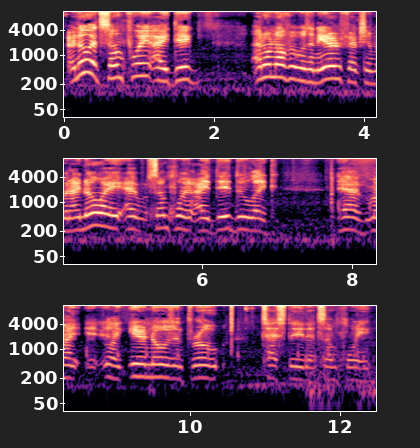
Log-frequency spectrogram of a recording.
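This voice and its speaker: A raspy-voiced live streamer with heavy breathing, rambling casually while driving a car. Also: medium pitch, steady tone, a little slow, low-quality recording. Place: inside a moving car. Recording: road and car noise.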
